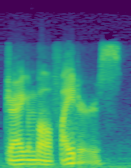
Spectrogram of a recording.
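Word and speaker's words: Dragon Ball FighterZ: ones just be called dragon's salt no it's Dragon Ball fighters you sure yeah I mean it's spelled with a Z at the end but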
